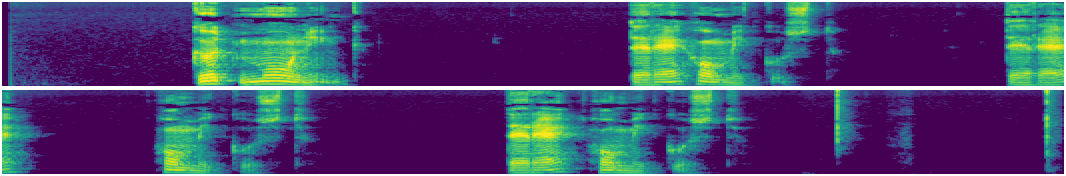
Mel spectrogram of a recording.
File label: Good morning, Estonian; the talking estonian phrasebook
